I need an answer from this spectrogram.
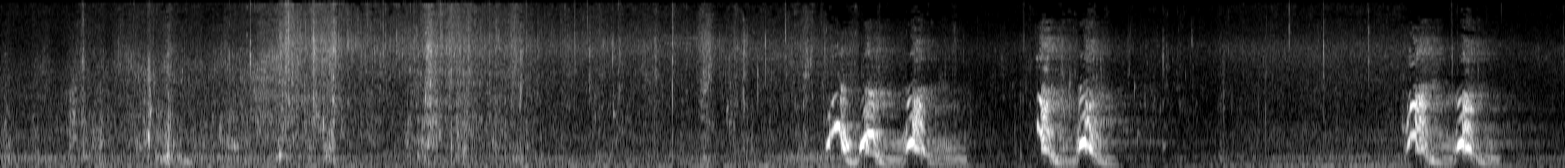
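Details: German Shepherd dog playing in a puddle of water, giving short harsh barks and yelps in three clusters of two or three in the second half, after a stretch of splashing and low background noise.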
